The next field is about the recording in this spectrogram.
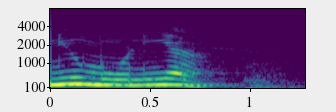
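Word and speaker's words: pneumonia: को इस गड़बड़ी है P N-you M ओ एन आई ऐ एस हम इसको पड़ते हैं न्यूमोनिया तपड़ते न्यूमोनिया पढ़ते यहां पर यह जो है वह साइलेंट है क्या यह साइलेंट है इसी तरह से फॉरवर्ड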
